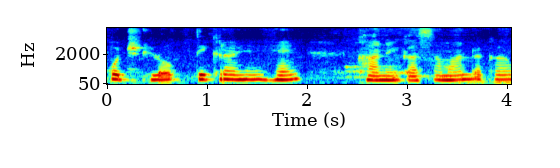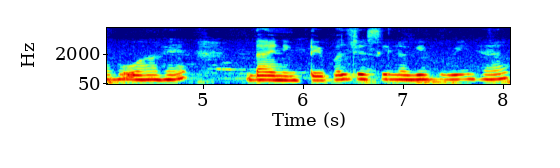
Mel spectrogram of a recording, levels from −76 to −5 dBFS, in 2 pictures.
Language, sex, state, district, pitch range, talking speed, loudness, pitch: Hindi, male, Madhya Pradesh, Dhar, 180-205 Hz, 125 wpm, -16 LUFS, 195 Hz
